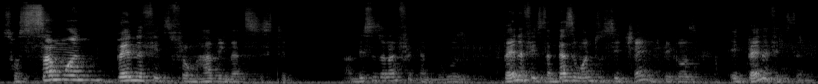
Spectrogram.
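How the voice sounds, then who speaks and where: A man from Zambia with a Zambian accent, speaking thoughtfully on a panel discussion and pausing often with fillers. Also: on the high side, lively intonation, fairly bright tone. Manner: thoughtful, halting with many fillers. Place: event hall at a panel discussion. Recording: distant mic, faint room noise.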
